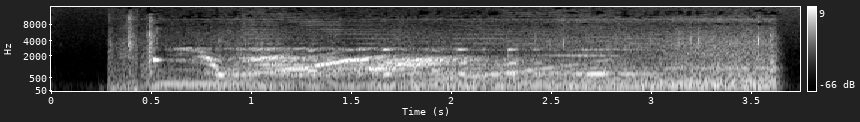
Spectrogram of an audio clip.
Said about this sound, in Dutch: Het was een geluid uit een video van ons. Namelijk het opstartgeluid van de eerste elektrische Mini.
